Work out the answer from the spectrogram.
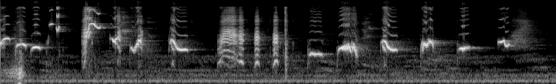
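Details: Greater green leafbird in fighting mood: a harsh rasping burst, then sharp whistled notes spaced about half a second apart, some slurred downward, over a low droning hum.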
